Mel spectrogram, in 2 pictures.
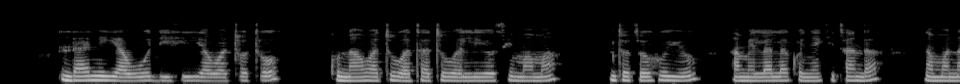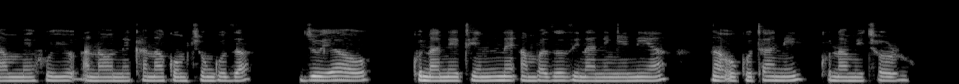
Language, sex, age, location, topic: Swahili, female, 25-35, Kisumu, health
